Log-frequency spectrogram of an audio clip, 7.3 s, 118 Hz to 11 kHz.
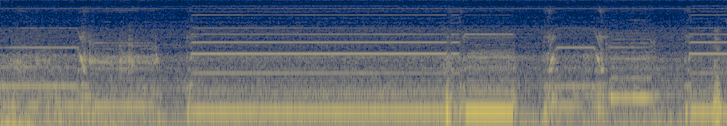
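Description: A 3D printer runs its stepper motors nearby, giving steady whining tones that jump in pitch between moves, with brief pauses and a short louder burst, and no one talking.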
